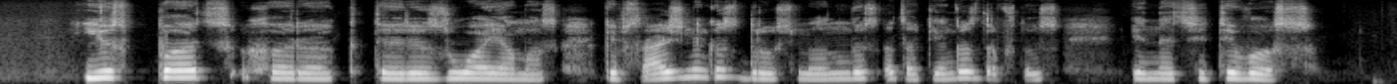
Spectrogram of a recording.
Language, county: Lithuanian, Klaipėda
